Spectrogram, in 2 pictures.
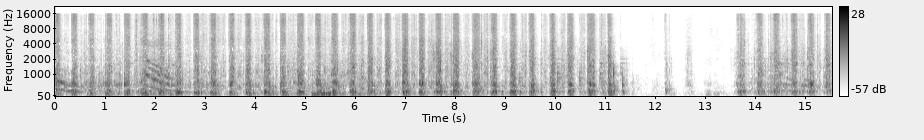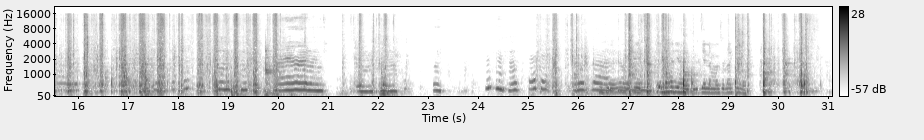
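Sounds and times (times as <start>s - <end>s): beetroot grated on metal grater: 0.0s - 11.4s, 13.6s - 20.5s, 25.1s - 30.8s.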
